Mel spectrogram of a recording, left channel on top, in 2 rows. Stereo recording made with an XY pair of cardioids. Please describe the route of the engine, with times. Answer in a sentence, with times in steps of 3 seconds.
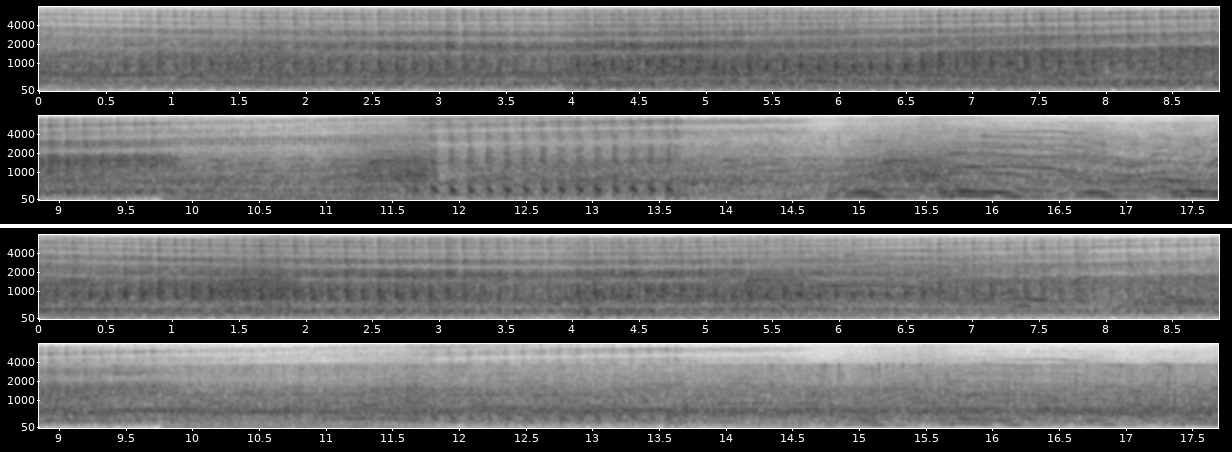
In this clip you hear the engine on the right from 0 s, in the centre from 3 s and on the left from 6 s.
